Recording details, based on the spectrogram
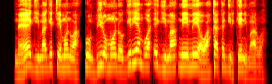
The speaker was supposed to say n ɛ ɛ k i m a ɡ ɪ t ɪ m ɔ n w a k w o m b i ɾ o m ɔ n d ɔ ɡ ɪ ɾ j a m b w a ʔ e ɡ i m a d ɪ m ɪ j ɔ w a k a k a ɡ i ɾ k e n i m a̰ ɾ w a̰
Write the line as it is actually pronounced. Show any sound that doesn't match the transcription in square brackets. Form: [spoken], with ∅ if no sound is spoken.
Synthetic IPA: n ɛ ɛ [ɡ] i m a ɡ ɪ t ɪ m ɔ n w a k w o m b i ɾ o m ɔ n d ɔ ɡ ɪ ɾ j [ɛ] m b w a ʔ e ɡ i m a [n] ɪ m ɪ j ɔ w a k a k a ɡ i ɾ k e n i m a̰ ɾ w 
